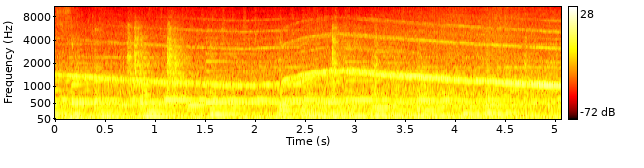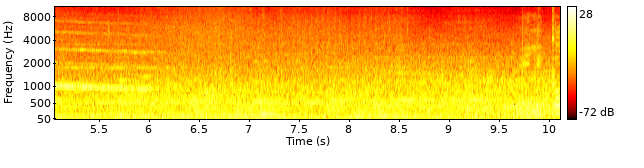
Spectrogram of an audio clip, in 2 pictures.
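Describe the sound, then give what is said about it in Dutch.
Police motorcycle sirens in Brussels wail, sweeping up and down, rising and then sliding slowly downward before fading, over steady street traffic noise with some background voices. “Politiemannen op de motor. En met eh, sirenes aan eh, voor mijn neus.”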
